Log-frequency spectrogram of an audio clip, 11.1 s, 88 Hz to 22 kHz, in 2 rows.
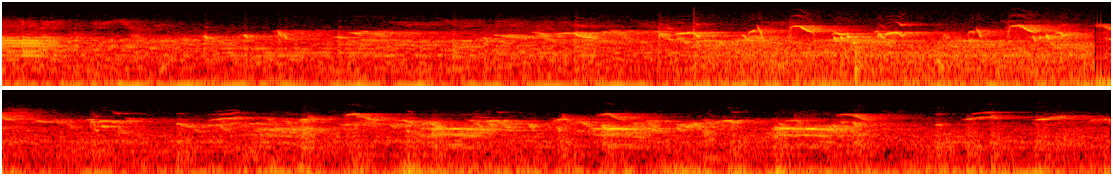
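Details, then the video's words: Oriental magpie-robin singing at Punnad, Iritty, recorded on a Nikon Coolpix B600: a busy stream of short whistled and chirped notes at varied pitches, with light background noise. "Oriental magpie robin singing beautiful song | Indian magpie Robin singing sound and call"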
